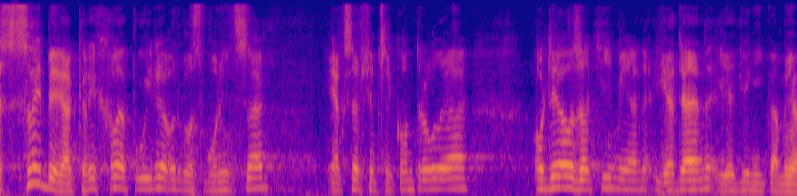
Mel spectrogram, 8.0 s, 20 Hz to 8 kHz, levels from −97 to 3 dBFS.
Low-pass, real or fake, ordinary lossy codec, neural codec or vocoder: 7.2 kHz; fake; AAC, 32 kbps; codec, 24 kHz, 3 kbps, HILCodec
